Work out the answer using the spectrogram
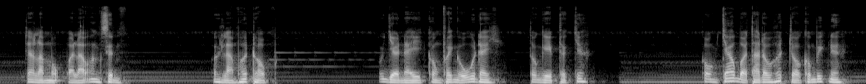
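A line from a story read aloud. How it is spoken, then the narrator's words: Exhaling, muttering. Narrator (Vietnamese): Người thanh niên thở hắt ra một hơi, miệng lẩm bẩm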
